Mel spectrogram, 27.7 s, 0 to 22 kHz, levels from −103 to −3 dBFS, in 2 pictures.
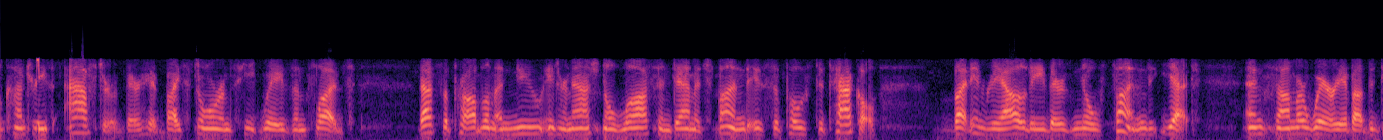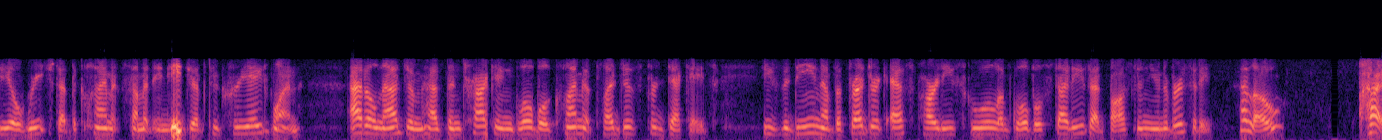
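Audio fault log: throughout: GSM full-rate codec. Steady buzzy, gravelly roughness sits on every syllable, with the band held to about 300 Hz to 3.5 kHz, which fits a 13 kbps full-rate stream. Pulse-driven vocal-tract modelling causes this uniform grit, unlike the sudden, isolated bursts of bit errors.
0.36 to 0.47 s, 15.54 to 15.66 s, 18.68 to 18.73 s: GSM bit errors. Short squawks and gargling break in just before "after they're hit by", between "the climate summit in" and "to create one", and between "has been" and "global climate pledges for". Corrupted filter, pitch or gain values distort a few frames each. The sound turns garbled rather than falling silent as it would with dropped packets.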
